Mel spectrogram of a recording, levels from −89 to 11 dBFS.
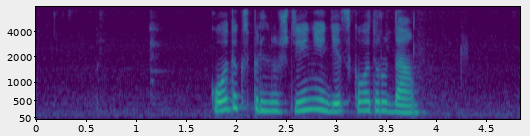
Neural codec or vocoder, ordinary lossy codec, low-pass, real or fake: vocoder, 22.05 kHz, 80 mel bands, WaveNeXt; none; 7.2 kHz; fake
